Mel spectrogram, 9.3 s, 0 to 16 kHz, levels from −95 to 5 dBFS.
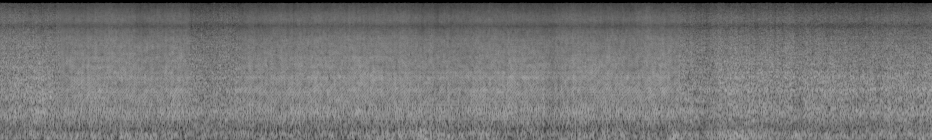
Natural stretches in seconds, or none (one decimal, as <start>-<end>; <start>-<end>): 0.0-0.6; 1.9-2.4; 6.8-9.3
